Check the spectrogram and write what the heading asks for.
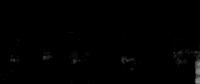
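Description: A quiet pause: faint room tone with a few soft, indistinct sounds in the background.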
